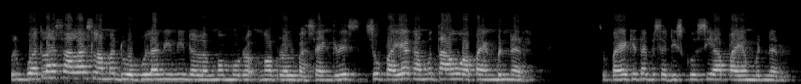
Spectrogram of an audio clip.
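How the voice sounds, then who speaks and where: A young woman teacher gives an informal class lecture, talking in a chatty, encouraging way with many fillers and restarts. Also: on the high side. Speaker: English teacher.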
